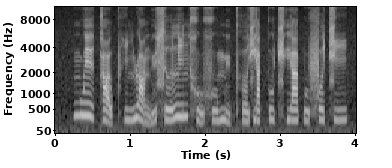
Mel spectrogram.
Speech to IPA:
mwe˥˩ɪ̯kɑ̰˨˩ʊ̯ pʰi˧˥ŋɻɑ̰˨˩ŋy˥ sɹ̩˧˥li˥n xṵ˨˩xu˧˥ my̰˨˩pʰɤ˧˥ɕjä˧ ku˥˩t͡ɕʰjä˥pu˧˥ fɤ˥t͡ɕi˥

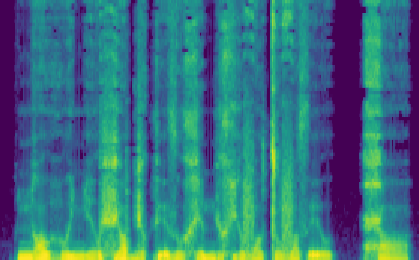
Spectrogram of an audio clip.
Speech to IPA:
ɲɒʊ̯ɦʊɪ̯ɲeʊ̯ fʲɒbʲɒkḛ ðʊxe mʲʊxiə̯vɒʊ̯ tʊvɒθḛʊ̯ | ħɒ

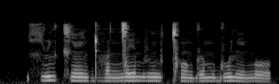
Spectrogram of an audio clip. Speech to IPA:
çɨlʲ t͡ɕẽʎɖʱɐ ŋ͡ǀemvĩvǀʰõ ɡɵm ɡulʲẽŋo

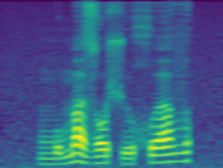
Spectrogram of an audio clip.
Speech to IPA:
mo˩˥ma˧˩zɔ˧ʃʉ˩˧˩ χʷa˦˥v

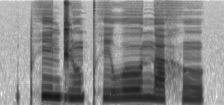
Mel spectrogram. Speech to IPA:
pʰĩ˦ d͡ʒũ˨ pʰi˨woː˦na˨ hũ˨

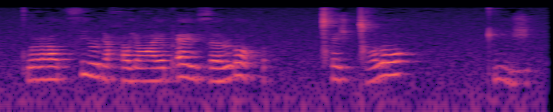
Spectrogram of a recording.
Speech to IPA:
kʼuʕɔθsiɹ ɾɪħɔjʕɛpʼæy̯ sɜɹɾɔθ | ǀʰɛʒɡ͡ǀɔlɔ | kʼiʒ

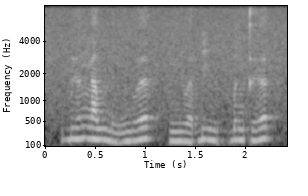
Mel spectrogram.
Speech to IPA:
ɓɨ˧˥ə̯ŋa˧w mɨ˨˩˨nŋu˧˥ə̯ | ɲu˨˩ə̯ɓi˧ ŋɨ˨˩t̚ɓə˧ŋt̪ɨ˧˥ə̯

